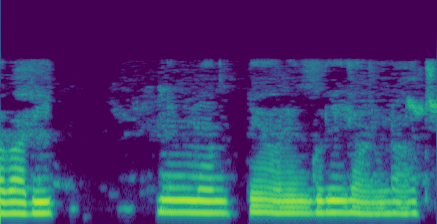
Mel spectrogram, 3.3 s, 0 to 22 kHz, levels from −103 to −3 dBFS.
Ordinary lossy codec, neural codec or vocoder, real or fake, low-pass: none; none; real; 7.2 kHz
